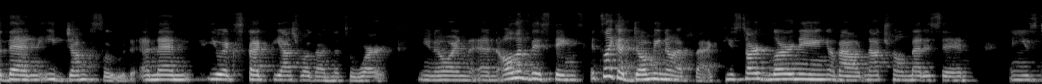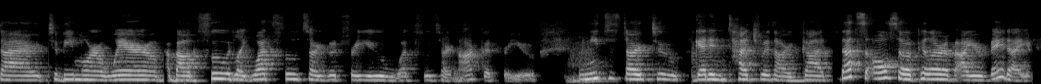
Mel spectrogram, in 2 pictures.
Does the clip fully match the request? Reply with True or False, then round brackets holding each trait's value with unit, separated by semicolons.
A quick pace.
True (215 wpm)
